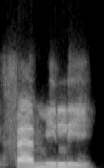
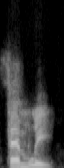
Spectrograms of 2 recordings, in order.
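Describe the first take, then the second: First: The middle vowel is pronounced as a full syllable. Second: The middle vowel is dropped, giving two syllables. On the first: The speaker calls it wrong. "You don't really need to say family, me, lee. The me, it's not right" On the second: The speaker calls it right. "It's family, family"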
